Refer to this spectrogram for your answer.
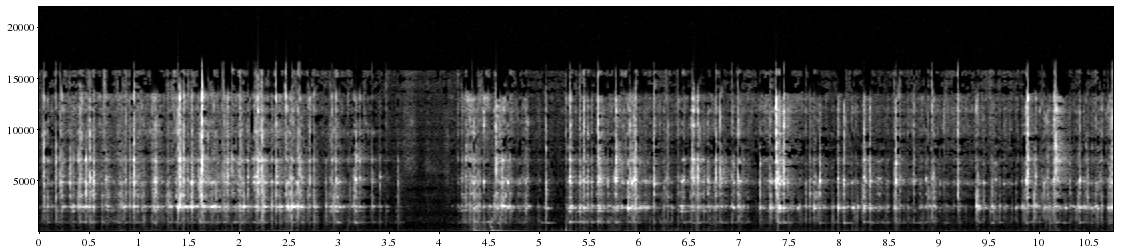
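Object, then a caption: Small wooden stick chime rattle. A hand holds a wooden dowel and shakes a small wooden hanging chime rattle, making clusters of thin, light-colored wooden sticks or tubes hung on strings clack together. The result is a dense, bright, continuous clatter of quick, short clicks with a steady ringing tone near 2.4 kHz. It pauses briefly around the four-second mark, gives a soft low thump, then resumes.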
